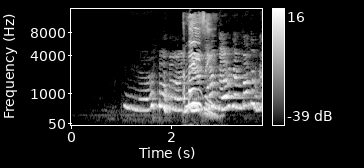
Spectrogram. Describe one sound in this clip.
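A child cries out and whines.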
